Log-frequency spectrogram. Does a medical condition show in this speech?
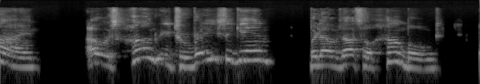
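Yes: cerebral palsy.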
